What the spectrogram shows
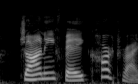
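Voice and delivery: put-on plummy, posh upper-class British accent. Saying the name again when challenged to say it another way, British accent. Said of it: "so she's British?".

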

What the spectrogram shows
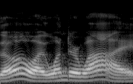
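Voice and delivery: put-on playful, joking voice. Retelling a man's reply on hearing a joke would be cut, imitating a joking reply. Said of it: "like jokingly".

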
